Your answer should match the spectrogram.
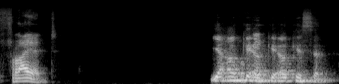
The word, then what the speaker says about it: Freud: the name sigmund freud it is not fruit it is sigmund freud yeah okay okay okay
